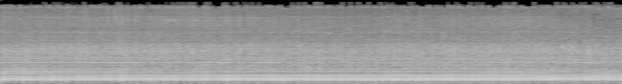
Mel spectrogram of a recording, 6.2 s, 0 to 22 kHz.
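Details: 1972 Dayton 3,000 W electric-start generator, unused 30 years, after reassembly: steady even note at constant speed, no knocks, surges or hunting; running healthy.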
